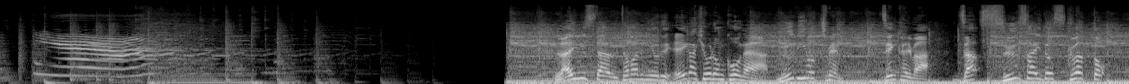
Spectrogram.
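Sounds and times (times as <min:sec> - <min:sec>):
cat meowing: 0:00.3 - 0:02.6
speech: 0:05.6 - 0:11.2.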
